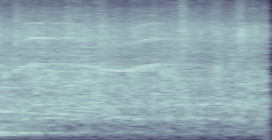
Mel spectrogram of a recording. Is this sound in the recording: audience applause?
yes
